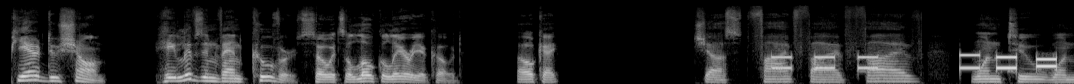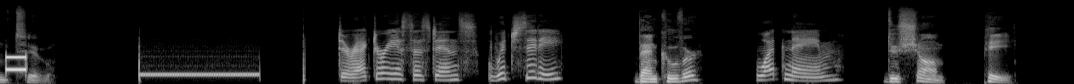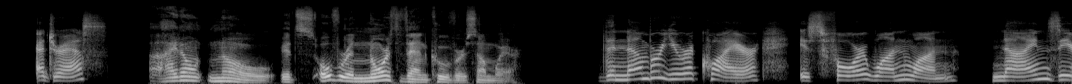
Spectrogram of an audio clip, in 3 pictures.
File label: Telephone, english listening survival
